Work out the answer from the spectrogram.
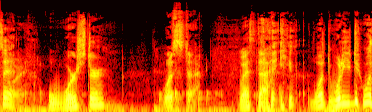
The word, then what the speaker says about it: Worcester: He How do you is a pronounce Boston it? boy. Worcester. Worcester. Westa.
